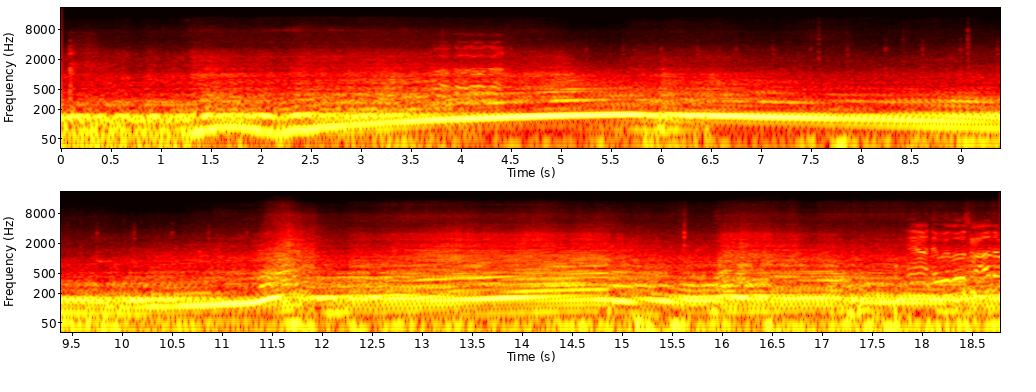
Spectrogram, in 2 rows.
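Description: A cammed Chevrolet Camaro ZL1 slides through turns, its V8 loud and close, revving up and down in long sweeping rises and falls with a sharp burst near the middle and a continuous engine drone throughout.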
